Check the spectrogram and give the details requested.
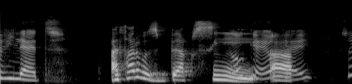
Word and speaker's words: Bercy: Bercy, right. That is such a great park as well. Yeah. What a beautiful park. So is it Bercy or La Villette? I thought it was Bercy.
